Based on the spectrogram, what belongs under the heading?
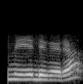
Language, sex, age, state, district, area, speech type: Malayalam, female, 30-45, Kerala, Pathanamthitta, rural, conversation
